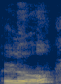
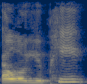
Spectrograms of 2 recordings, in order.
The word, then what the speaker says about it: loup: so loop it's spelled loop which but it's pronounced lu so it's loup that equals wolf garu is shape shifting so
